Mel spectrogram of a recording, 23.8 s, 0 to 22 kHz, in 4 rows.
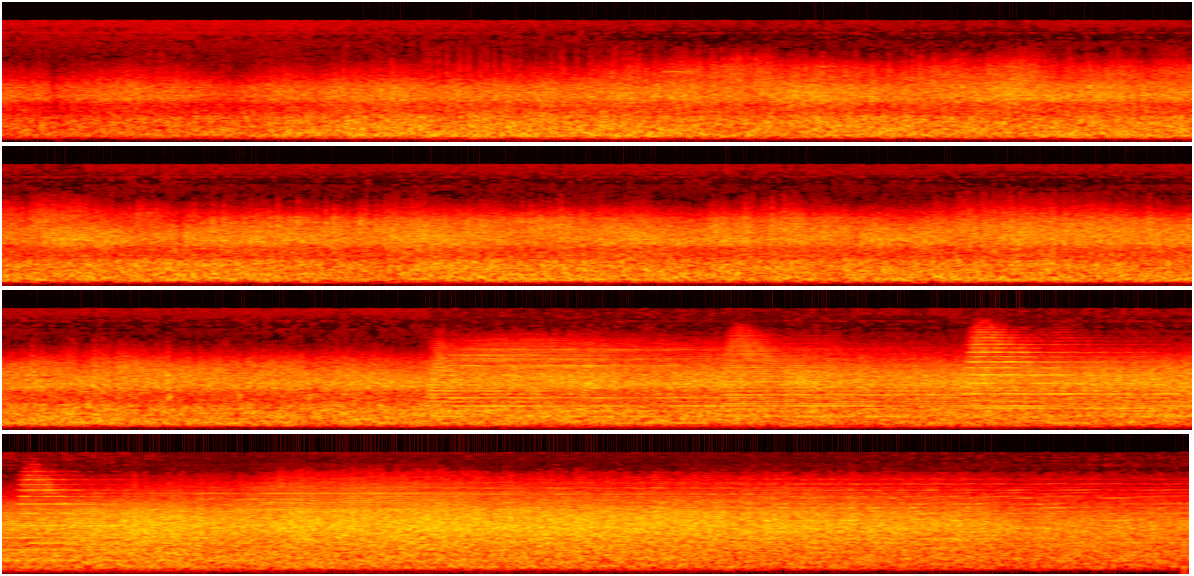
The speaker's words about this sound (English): At 5:36 p.m., the earth begins to rumble. The sailors hold on and keep filming.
